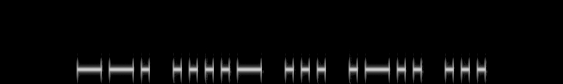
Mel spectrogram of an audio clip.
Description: Morse code, heard as a keyed tone, about 15 wpm, 700 Hz. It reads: G4SLS
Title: DXCC-100 Call Signs - 5 Characters - Repeated 3x - 15wpm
